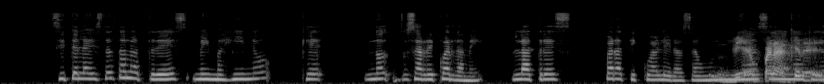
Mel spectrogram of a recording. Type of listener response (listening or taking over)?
taking over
